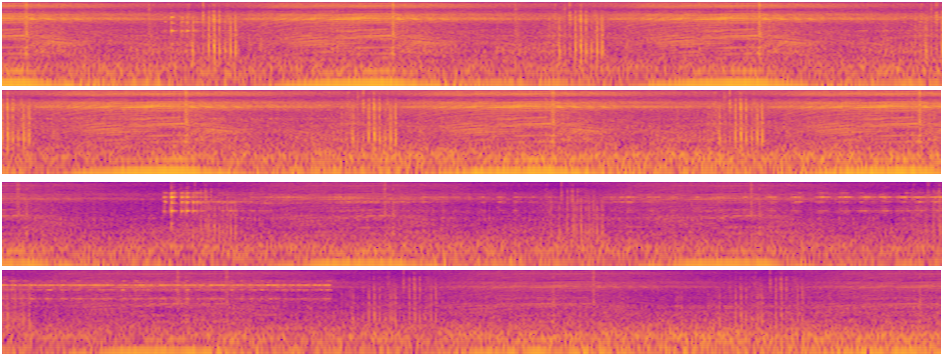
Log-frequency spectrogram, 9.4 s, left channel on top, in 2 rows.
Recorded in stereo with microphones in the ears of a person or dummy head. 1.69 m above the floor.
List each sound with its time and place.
0.8 s a dropped coin: 25° right (ahead or behind)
